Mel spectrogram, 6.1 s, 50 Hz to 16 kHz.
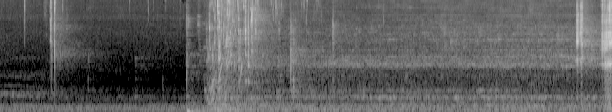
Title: Interesting drain with sinkplug 38.5 mm with whirlpool and gurgling sound (1)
